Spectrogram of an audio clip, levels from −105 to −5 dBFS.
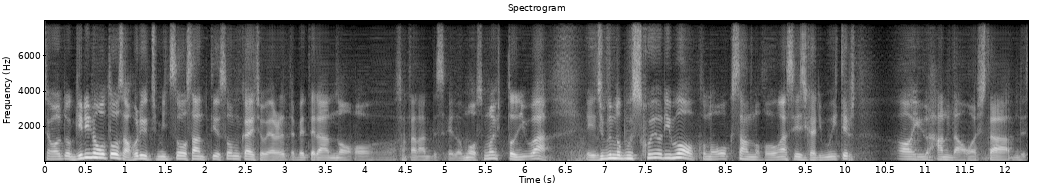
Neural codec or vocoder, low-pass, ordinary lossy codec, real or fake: codec, 16 kHz, about 1 kbps, DyCAST, with the encoder's durations; none; none; fake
